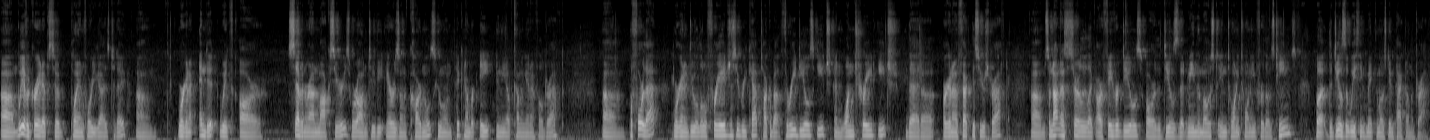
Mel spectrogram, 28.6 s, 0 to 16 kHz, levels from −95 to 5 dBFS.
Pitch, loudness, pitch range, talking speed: 120 Hz, -35 LUFS, 110-130 Hz, 215 wpm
